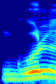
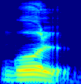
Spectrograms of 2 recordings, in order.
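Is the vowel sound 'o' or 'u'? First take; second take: u; o. First: The vowel is a 'u' sound. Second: The vowel is an 'o' sound. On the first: The speaker calls it wrong. "गुल नहीं पढ़ा जाता" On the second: The speaker calls it right.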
